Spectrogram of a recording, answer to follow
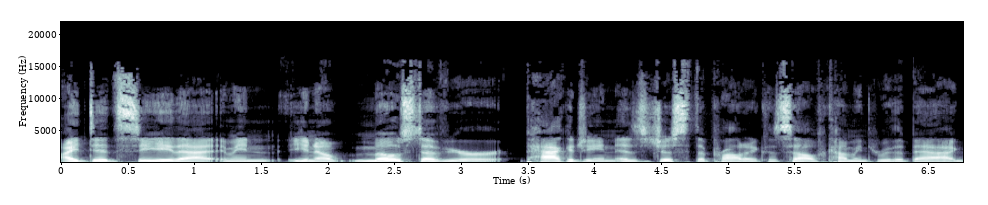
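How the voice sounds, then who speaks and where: A man's plain, everyday voice at medium pitch, fairly slow and with fairly even intonation. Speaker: podcast host. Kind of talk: interview, conversational.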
